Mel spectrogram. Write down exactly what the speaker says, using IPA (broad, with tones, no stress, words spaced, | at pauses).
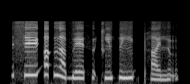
se˦ɪ̯ʔä˦ʔ lä˦be˦ɪ̯ θṵ˦˨t͡ɕĩ˦pĩ˦ ŋʊ˦ʔpʰa˨ɪ̯nũ˦˨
